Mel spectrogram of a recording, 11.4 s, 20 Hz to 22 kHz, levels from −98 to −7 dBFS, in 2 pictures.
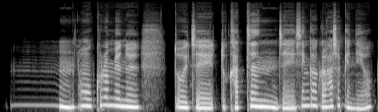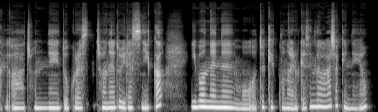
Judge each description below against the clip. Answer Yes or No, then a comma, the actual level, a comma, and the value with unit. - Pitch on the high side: Yes, high, 200 Hz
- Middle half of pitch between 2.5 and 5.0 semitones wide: Yes, average, 4.7 semitones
